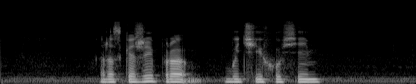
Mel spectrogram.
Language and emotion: Russian, neutral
